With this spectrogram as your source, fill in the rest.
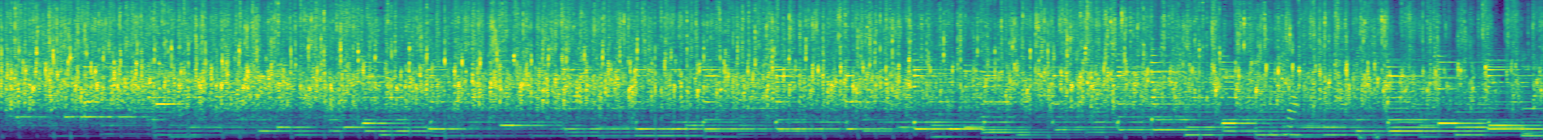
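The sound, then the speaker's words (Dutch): An audience, standing together, applauding loudly and steadily for nearly twenty seconds, a dense crackle of many clapping hands over instrumental music playing underneath. “En of jullie eh, hun een heel groot applaus willen geven.”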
